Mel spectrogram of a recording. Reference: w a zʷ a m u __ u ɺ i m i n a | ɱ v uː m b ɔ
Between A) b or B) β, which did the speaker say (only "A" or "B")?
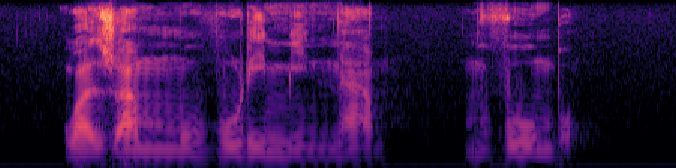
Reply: B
